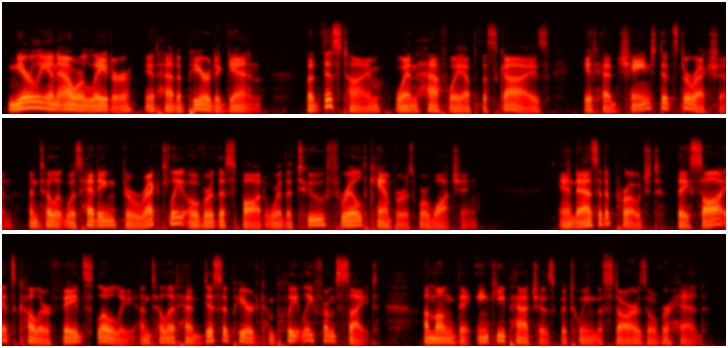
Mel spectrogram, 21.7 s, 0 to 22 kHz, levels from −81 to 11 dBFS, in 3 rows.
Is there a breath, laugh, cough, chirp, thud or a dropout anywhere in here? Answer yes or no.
yes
